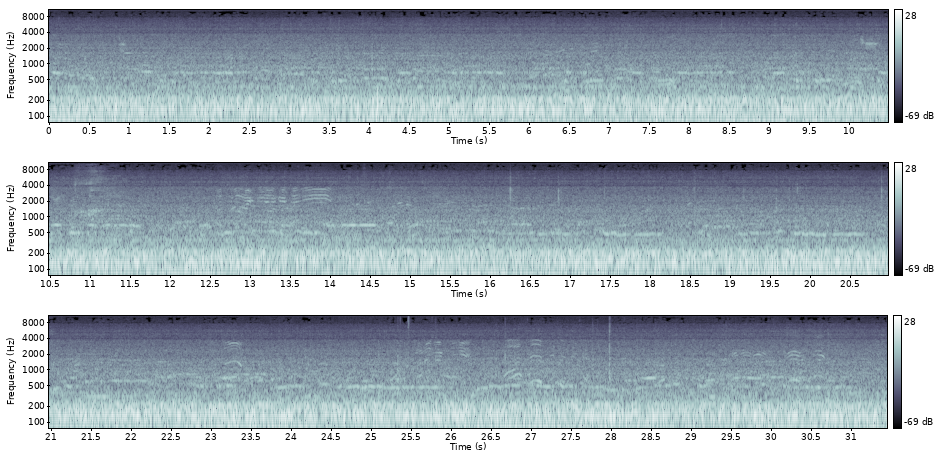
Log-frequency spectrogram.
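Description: Steady low rumble of outdoor background noise, with faint, indistinct voices of players calling across a cricket field.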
